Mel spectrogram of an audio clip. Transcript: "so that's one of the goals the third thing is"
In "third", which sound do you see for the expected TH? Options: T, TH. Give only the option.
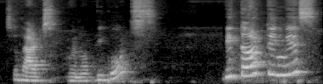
T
